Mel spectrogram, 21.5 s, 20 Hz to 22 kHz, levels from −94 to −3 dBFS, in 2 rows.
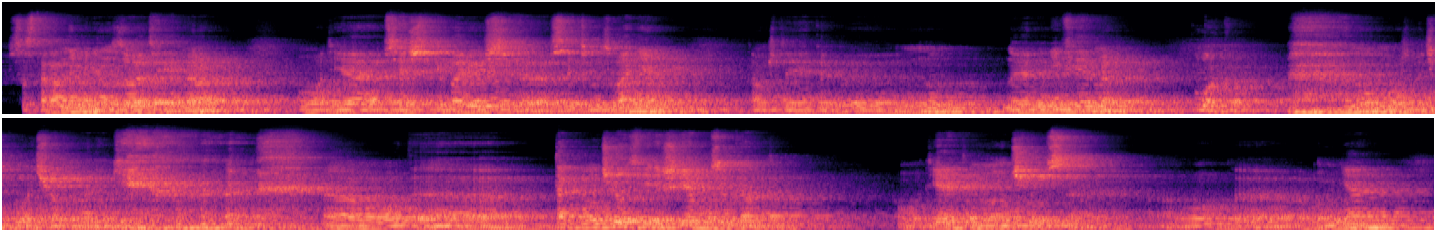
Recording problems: off-mic speech; far
room echo; noticeable; dies away in 1.8 s

